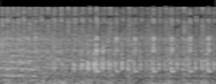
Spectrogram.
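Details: Mitsubishi Mirage with engine vibration, idling during coil-by-coil testing: uneven, lumpy idle with a loose irregular beat and shake; misfire.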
